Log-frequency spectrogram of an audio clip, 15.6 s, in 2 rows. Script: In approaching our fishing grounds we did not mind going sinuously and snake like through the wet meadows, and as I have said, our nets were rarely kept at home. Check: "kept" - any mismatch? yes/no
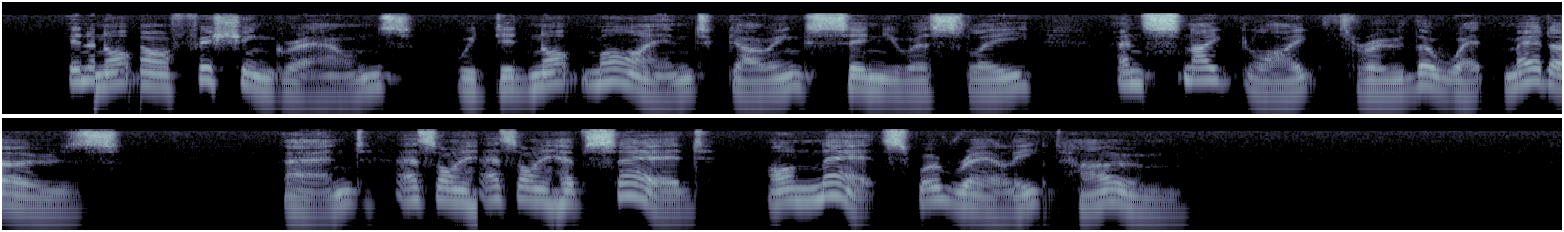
yes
